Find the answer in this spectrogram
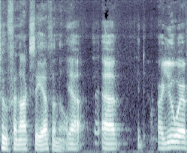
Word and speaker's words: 2-phenoxyethanol: How do you pronounce it? 2-phenoxyethanol.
